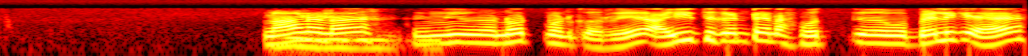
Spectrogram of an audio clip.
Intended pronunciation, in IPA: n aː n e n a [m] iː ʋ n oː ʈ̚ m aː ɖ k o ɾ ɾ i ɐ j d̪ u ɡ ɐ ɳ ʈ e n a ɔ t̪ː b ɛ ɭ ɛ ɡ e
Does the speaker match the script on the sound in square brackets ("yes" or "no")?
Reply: no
